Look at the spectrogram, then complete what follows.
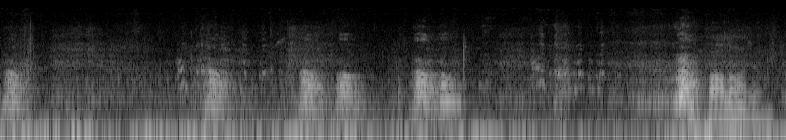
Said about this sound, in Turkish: Köpek var lan orada.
